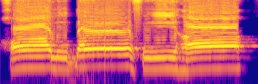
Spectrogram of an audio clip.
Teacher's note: اخفاء میں سے فا آ رہی ہے تو یہاں پہ غنہ ہوگا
